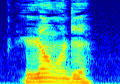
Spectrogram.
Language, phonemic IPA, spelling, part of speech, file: French, /lɑ̃ɡ/, langues, noun, LL-Q150 (fra)-langues.wav
- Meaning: plural of langue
